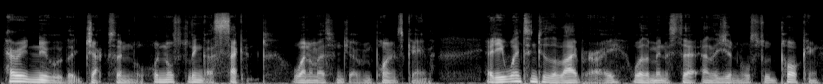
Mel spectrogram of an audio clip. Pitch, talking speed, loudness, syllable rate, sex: 95 Hz, 210 wpm, -19 LUFS, 7.0 syllables/s, male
